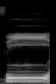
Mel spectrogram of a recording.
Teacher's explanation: huruf Fa ini dibaca panjang Karena Dia memiliki tanda baca kasrah dan posisinya itu tepat berada di belakang huruf Ya Sukun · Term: Mad thi'i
